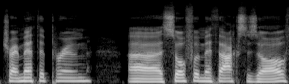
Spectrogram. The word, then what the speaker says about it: trimethoprim sulfamethoxazole: and he had been started on trim sofa trimethoprim sulfamethoxazole that's how you say it three days ago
